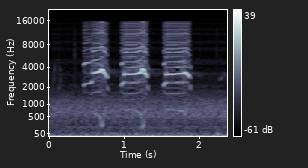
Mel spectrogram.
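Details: An osprey female at a nest with two chicks in Estonia, 18 July 2016, calls to summon the male, who soon arrives with food: three shrill, whistled, slightly strained calls in quick succession over a low steady hum.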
